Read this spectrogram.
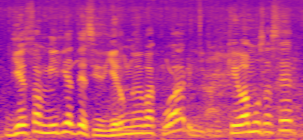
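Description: Concerned Costa Rican worker, high voice. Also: male voice, big pitch swings, fast talker, darkish tone, a little hiss or hum. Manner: concerned, reporting. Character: concerned male municipal worker.

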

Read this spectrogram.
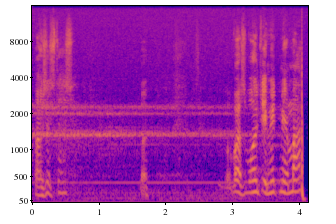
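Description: A man acting a frightened captive who halts and protests his innocence in a German radio drama. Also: high voice. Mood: frightened, pleading. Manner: protesting, halting, evasive. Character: frightened male captive pleading his innocence under interrogation. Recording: echoey, very noisy, long reverb.

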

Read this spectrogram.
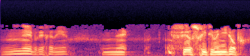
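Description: A narrow, tinny old radio recording. A man performs a weary police inspector with a medium-pitched voice, frustrated, musing deliberately as he thinks aloud. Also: fairly even intonation, lightly acted. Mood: discouraged. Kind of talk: Dutch radio play acting.

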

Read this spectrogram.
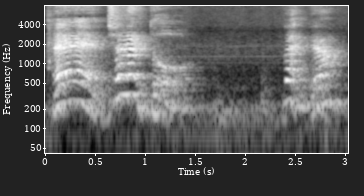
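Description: A man acting a secretive, dreamy fortress soldier in a radio play, halting and mysterious in his delivery. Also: very high-pitched, huge pitch swings, bright, forceful tone, full character voice. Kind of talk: theatrical radio drama acting. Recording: echoey, distant stage sound with faint noise.

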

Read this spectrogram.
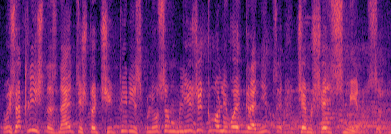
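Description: A performer playing an excitable but conciliatory scholarly colleague, speaking theatrically in a children's audio play. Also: medium pitch, moderate pace, lightly acted. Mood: teasing, placating. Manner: theatrical, expressive. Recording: old studio play, loud music and crowd.

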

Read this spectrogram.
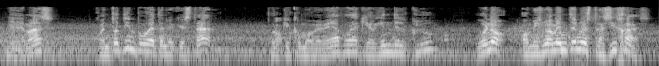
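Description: A man's voice: a little high, expressive, fairly quick, noisy background, close to an everyday voice. A man playing a snobbish, grumbling father. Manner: grumbling, impatient. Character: snobbish middle-aged father, Esteban, grumbling.

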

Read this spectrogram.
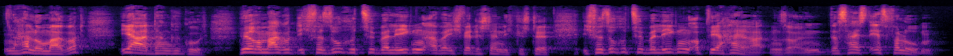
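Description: Indecisive boss, radio drama, husky, very lively intonation, hesitant, stammering, exasperated. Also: male voice, on the high side, quick pace. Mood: agitated. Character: flustered, indecisive male company director, pondering his engagement. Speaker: actor. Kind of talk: radio play acting.

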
